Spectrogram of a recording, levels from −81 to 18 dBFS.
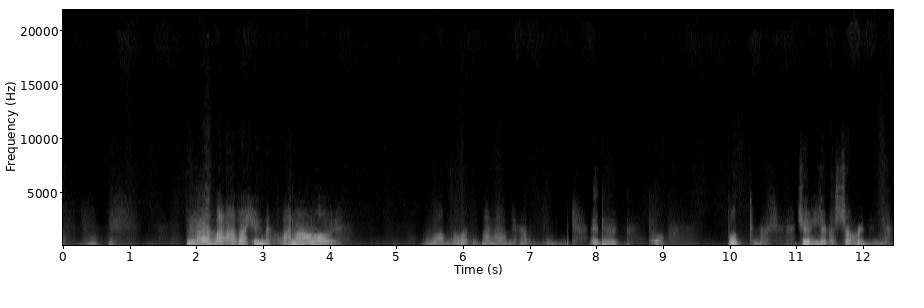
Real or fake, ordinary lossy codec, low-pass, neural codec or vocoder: fake; none; none; codec, 44.1 kHz, 0.9 kbps, DAC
